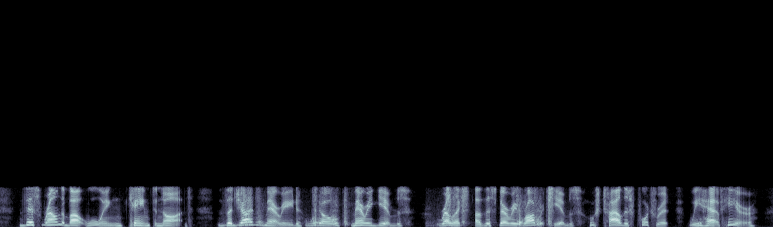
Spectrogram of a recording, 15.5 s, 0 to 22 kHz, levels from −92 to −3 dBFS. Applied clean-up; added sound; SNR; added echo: neural mask model RNNoise.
